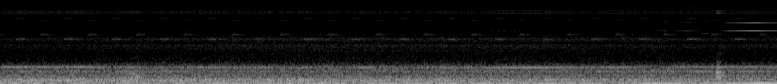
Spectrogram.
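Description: Cabin noise of a local train running slowly into a station: a steady low rumble with a faint steady tone over it. There is a brief knock near the end.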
